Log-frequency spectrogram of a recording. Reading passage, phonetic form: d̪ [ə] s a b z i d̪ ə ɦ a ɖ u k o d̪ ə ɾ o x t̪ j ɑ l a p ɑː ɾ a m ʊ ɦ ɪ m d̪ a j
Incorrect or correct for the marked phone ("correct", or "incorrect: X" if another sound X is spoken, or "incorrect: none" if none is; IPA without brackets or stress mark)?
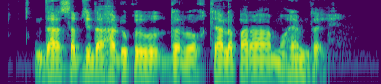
incorrect: ɑ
